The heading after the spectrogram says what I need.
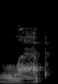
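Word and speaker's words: Loepp: So just to tell you a little bit more about me, again, my last name is spelled L-O-E-P-P, but it's pronounced Lepp.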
